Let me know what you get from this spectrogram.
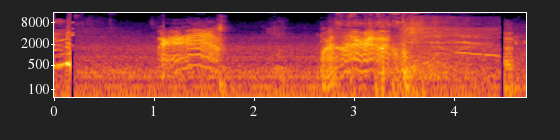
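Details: Domestic cat giving two loud, strained, wavering meows about two seconds apart, with a short high whine near the end and a person speaking nearby.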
